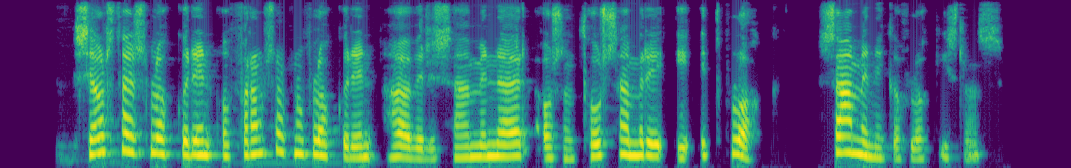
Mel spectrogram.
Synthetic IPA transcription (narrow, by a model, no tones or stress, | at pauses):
sjawlst̪asflɔhkʏɾɪnɔɣfɾamsɔknaflɔhkʏɾɪnhavavɛːɾɪðsaːmɪnːaɣɪɾawsɛmt̪θowr̥samɾɪiɪt̪flɔhk | saːmɪniŋkaflɔhkist̪la̰ns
